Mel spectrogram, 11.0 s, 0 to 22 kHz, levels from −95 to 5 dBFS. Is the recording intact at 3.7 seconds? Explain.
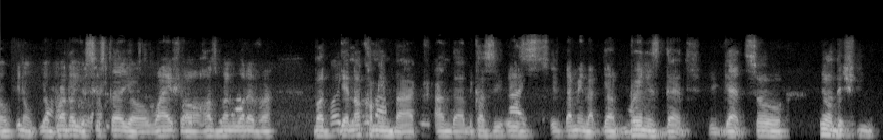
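No. Two faults overlap there. The first is speech suppressed in double talk, from 2.26 to 3.71 s. With both sides talking at once, the echo canceller likely could not tell the near talker from the loudspeaker echo, so it turned both down. Over roughly a second in total within that span, the voice dips, at its deepest by about 25 dB, and comes through weakened or in broken pieces, with the dipping ending just after 3.7 s.

The second is an echo leak, from 3.57 to 3.94 s. The far side's echo canceller likely failed to remove everything its microphone picked up from its loudspeaker, and the residue was sent back. At 3.7 s this is heard as a delayed copy of the voice, arriving 380 ms late and very faint, roughly 35 dB below the speech, a ghost trailing the original.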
